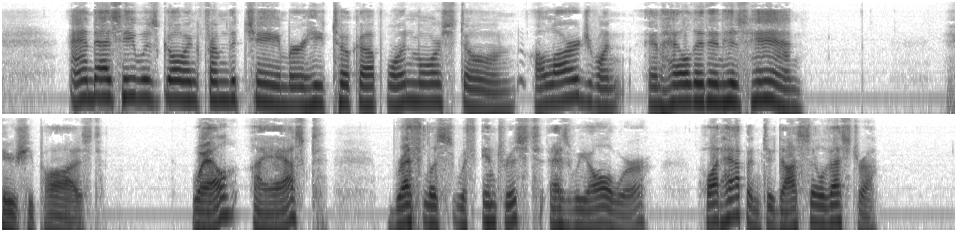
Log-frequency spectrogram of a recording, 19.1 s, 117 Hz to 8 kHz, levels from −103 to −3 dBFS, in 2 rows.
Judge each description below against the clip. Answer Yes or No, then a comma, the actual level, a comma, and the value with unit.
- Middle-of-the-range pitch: Yes, medium, 160 Hz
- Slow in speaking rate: Yes, slow, 130 wpm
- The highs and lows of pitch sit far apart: Yes, wide, 6.3 semitones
